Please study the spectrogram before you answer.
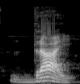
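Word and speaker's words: drei: three three কে আমরা number ডয়ে কি বলবো দ্রাই দ্রাই তারপরে number four number four four কে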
